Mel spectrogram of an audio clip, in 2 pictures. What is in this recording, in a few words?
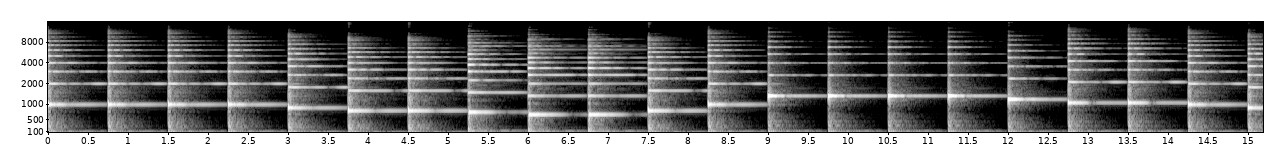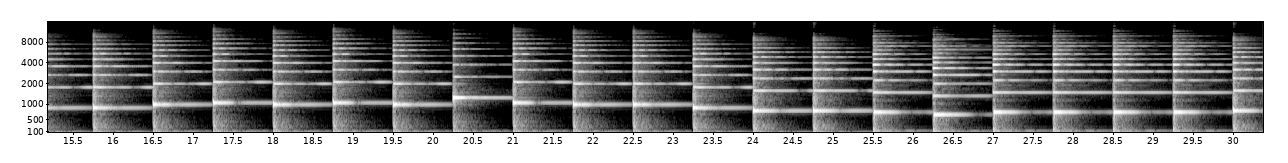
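Spanish Romance, Traditional Solo acoustic guitar; AkGit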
